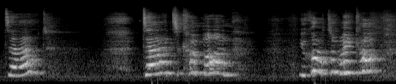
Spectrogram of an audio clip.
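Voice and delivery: high, loud young cub in a put-on accent; overacted accented cry to wake Dad. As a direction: plead loudly in an affected accent. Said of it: "a couple different accents in there".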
